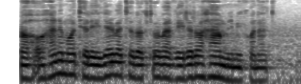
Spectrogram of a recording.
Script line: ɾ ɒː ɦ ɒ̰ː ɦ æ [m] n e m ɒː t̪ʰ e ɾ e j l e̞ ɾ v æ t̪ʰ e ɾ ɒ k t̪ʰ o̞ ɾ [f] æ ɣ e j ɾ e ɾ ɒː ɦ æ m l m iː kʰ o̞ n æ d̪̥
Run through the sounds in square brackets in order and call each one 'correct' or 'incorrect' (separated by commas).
incorrect, incorrect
